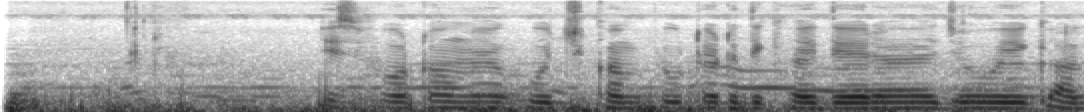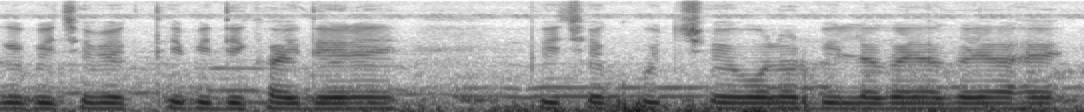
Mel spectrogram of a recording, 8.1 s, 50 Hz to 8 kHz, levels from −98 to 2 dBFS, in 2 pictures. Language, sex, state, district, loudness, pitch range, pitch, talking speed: Hindi, male, Rajasthan, Bikaner, -18 LUFS, 150-155 Hz, 150 Hz, 190 wpm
